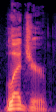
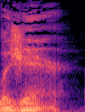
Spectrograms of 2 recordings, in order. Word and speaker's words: Legere: Ledger, pardon me, I mispronounced it. It's not Legere.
